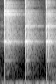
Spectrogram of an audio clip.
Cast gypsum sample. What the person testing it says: c'est comme un monolithe ! - Oui - Entendez-vous ? -Oui! -Ça va être très fort !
